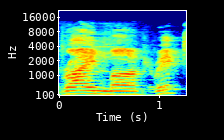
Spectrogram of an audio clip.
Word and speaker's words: Bryan Mark Rigg: I am talking to Bryan Mark Rigg. That's how I pronounce the name.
